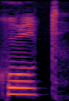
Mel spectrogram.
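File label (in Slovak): "kult", Slovak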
